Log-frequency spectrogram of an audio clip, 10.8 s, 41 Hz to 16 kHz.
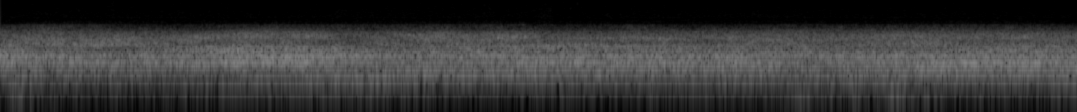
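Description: Embraer E190's twin GE CF34 turbofans at taxi power, heard from across the airfield as a steady jet hiss and whine, with faint tones drifting slowly up and down as the aircraft rolls.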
